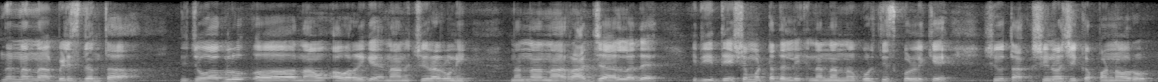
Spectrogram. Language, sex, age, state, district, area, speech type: Kannada, male, 45-60, Karnataka, Udupi, rural, spontaneous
